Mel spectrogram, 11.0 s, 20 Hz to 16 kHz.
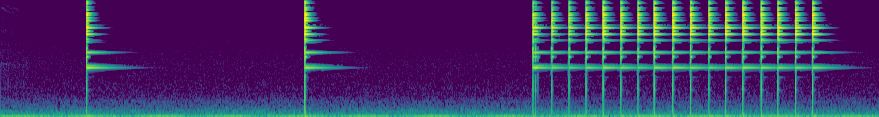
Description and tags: COFFEE MUG STRIKES 1
-Coffee mug strikes and clanks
